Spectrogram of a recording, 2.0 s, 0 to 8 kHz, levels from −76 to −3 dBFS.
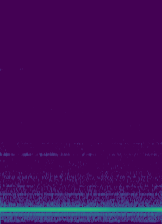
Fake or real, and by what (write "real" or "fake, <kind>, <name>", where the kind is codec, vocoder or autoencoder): real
